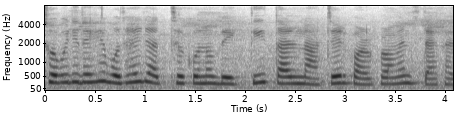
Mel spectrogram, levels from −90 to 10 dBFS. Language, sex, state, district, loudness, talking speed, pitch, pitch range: Bengali, female, West Bengal, North 24 Parganas, -15 LUFS, 160 wpm, 250 Hz, 225-275 Hz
